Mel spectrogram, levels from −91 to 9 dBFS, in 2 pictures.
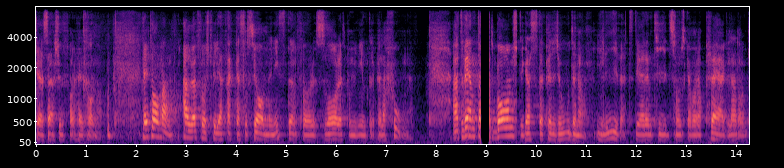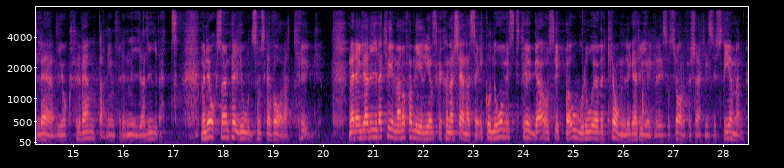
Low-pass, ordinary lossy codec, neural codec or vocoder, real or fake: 7.2 kHz; none; codec, 44.1 kHz, 7.8 kbps, Pupu-Codec; fake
